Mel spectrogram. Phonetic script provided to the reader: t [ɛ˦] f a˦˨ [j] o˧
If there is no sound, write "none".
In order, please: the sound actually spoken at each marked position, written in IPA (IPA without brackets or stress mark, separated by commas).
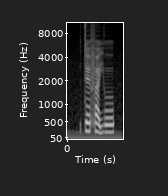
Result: ɛ˦, j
